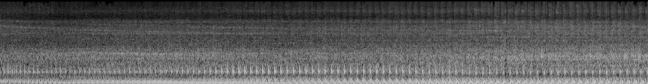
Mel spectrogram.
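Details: 1975 Honda GL1000 Gold Wing flat-four, cold start after water pump re-seal (previous start leaked coolant at weep hole): catches quickly, smooth even idle slightly fast on choke, no ticks or knocks; no leaking, much less smoke.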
